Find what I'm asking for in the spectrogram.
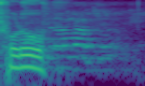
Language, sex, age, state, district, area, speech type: Hindi, male, 18-30, Uttar Pradesh, Chandauli, urban, read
